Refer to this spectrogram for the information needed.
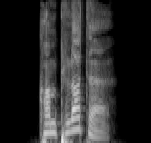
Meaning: nominative/accusative/genitive plural of Komplott
- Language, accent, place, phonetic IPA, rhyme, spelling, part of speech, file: German, Germany, Berlin, [kɔmˈplɔtə], -ɔtə, Komplotte, noun, De-Komplotte.ogg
